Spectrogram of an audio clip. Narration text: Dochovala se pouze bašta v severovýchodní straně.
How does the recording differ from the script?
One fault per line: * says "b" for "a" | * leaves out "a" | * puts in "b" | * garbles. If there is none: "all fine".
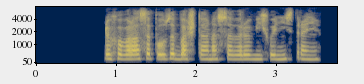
* says "na" for "v"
